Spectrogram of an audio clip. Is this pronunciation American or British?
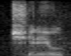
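British. It is said with a British pronunciation. "British people say schedule"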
